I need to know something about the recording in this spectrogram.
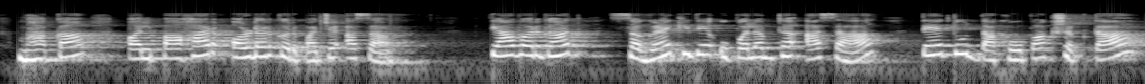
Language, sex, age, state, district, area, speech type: Goan Konkani, female, 30-45, Goa, Bardez, rural, read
